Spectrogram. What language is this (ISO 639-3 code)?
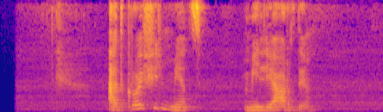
rus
